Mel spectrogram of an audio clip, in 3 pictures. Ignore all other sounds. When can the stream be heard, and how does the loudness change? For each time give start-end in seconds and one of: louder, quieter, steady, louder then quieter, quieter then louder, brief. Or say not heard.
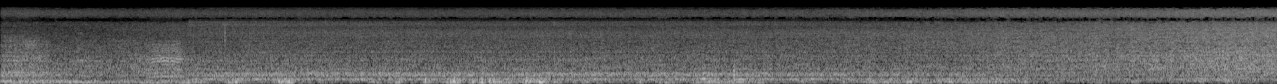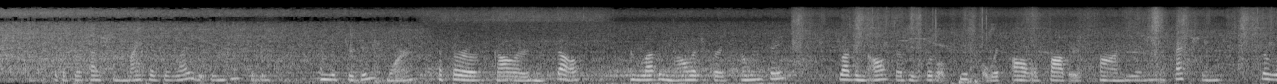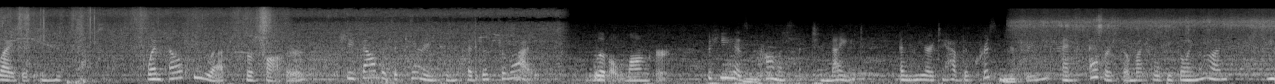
0.0-31.2 louder then quieter.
